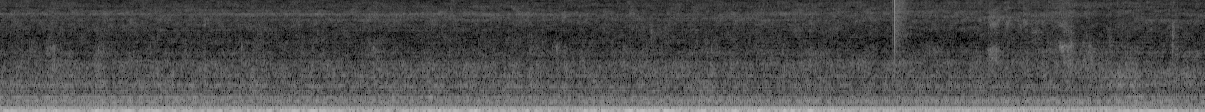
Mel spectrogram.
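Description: Car in motion: a steady low engine hum with road rumble. The engine note drops about eleven seconds in.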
